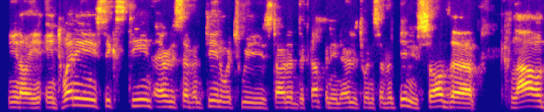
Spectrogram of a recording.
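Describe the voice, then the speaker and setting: In an Israeli accent, a man speaks at a fairly quick pace and medium pitch. His pitch varies in an ordinary way against a quiet background. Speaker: tech company founder and CEO. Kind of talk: interview. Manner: casual, many fillers.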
